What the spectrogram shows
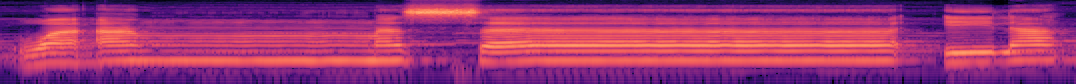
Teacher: میم کو آگے لام کے ساتھ نہیں ملانا، بلکہ لام کو تو پڑھنا بھی نہیں ہے، میم کو آگے سین مشدد کے ساتھ ملائیں گے، اور سین کے اوپر مد ہے لہٰذا سین کو لمبا کریں گے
